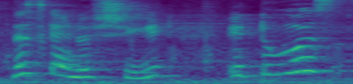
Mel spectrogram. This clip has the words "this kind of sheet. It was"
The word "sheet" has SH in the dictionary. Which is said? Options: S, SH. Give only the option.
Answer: SH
